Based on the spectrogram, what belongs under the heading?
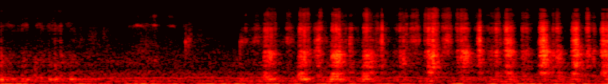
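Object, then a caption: Black-coated scratch art paper scratched with a wooden stylus. A wooden stylus scratches lines into the coating of a flat, black-coated scratch art paper sheet resting on a table. Faint, soft scraping gives way after about two seconds to louder, quick, bright strokes in a loose rhythm. The strokes are dry and stop cleanly, with no ring.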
